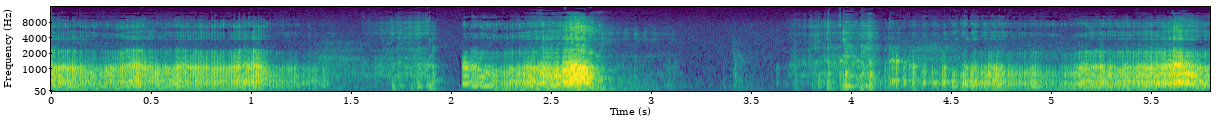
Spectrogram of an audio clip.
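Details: A bulldog rousing its owner from sleep gives low, rasping, grumbling growls in sustained bouts, with one sharper harsh burst and a short silent gap between them.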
